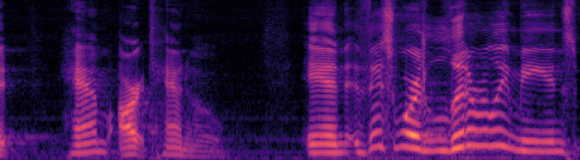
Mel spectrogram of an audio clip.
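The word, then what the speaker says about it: ἁμαρτάνω: The word sin here is, in the Greek, is called, how you say it, hamartano.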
